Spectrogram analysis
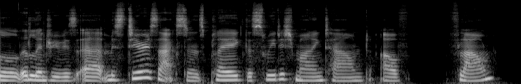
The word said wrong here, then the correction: Falun: I don't know if I said that right. F-A-L-U-N. – Oh, okay. – Falun? Falun? Falun. – Falun. F-F-A... – L-U-N. – Falun. Yeah, yeah, sure.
